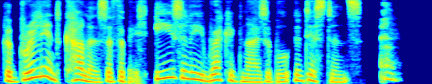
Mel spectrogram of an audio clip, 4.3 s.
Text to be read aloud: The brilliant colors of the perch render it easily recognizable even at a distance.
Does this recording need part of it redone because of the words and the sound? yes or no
yes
